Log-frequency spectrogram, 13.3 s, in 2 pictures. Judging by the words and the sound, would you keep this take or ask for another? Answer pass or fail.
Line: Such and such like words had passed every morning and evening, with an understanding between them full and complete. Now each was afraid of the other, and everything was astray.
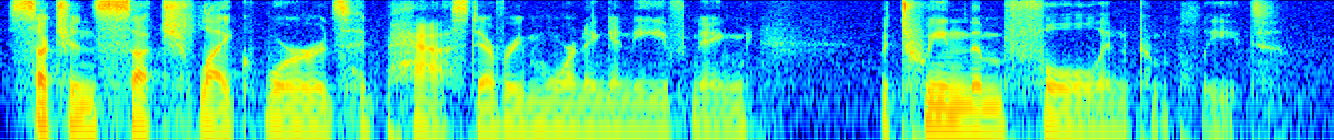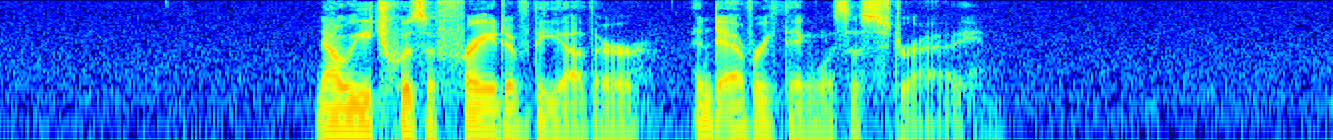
fail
